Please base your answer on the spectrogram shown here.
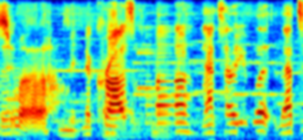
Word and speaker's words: Necrozma: That's how I pronounce it. Necrozma. Necrozma.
